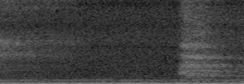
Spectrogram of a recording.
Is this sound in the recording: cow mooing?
no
